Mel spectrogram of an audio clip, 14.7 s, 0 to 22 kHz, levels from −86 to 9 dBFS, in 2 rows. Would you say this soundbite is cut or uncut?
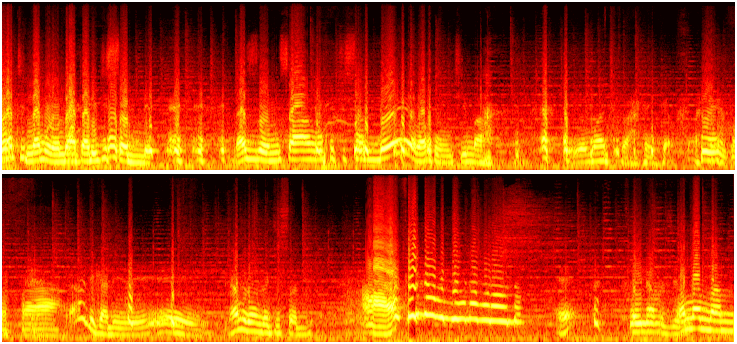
uncut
